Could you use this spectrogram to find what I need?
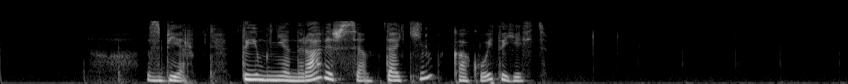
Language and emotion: Russian, positive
